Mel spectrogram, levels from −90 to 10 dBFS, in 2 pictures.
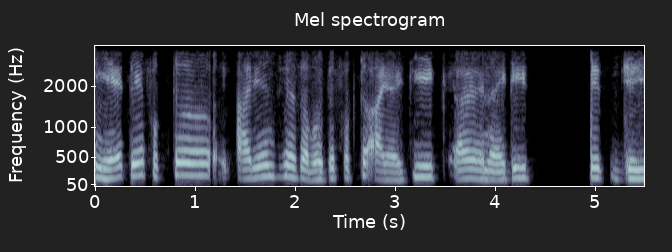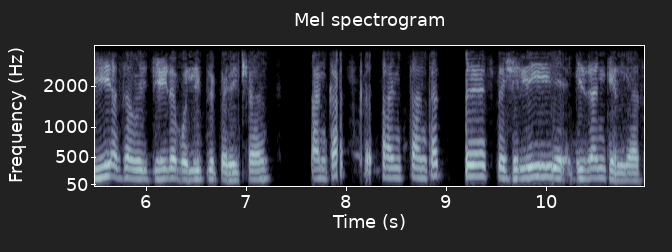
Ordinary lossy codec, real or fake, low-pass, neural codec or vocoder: none; fake; 3.6 kHz; codec, 16 kHz, 8 kbps, FreqCodec, larger model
